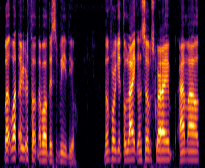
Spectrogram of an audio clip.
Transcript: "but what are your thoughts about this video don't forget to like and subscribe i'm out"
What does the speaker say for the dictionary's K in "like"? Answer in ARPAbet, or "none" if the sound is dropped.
K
